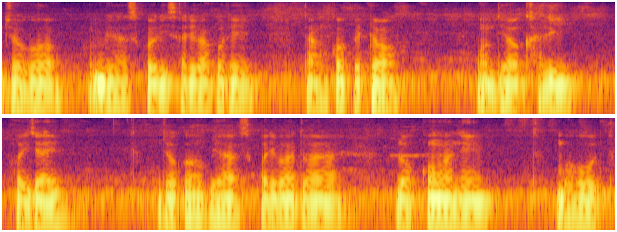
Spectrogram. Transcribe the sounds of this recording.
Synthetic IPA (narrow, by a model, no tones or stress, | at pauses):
d͡ʒoɡɔ | bʱiaskɔɾisaɾibapɔɾe | taŋkɔpeʈɔ | mɔ̰d̪ʱjɔkʰali | hojzaj | d͡ʒoɡɔːbʱijaskɔɹiβad̪waɾa | lokɔmane | bɔɦut̪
